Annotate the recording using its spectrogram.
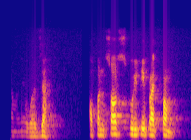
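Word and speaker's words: Wazuh: Ada 100 keamanan tidak sesuai dan perlu diperbaiki dan not namanya Wazah open source security platform bacanya wazah.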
